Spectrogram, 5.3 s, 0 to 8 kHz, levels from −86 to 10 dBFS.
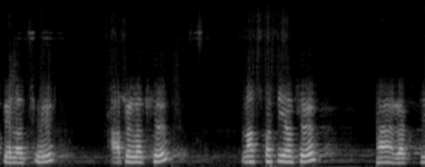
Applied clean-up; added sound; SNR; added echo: neural separator model SepFormer DNS4.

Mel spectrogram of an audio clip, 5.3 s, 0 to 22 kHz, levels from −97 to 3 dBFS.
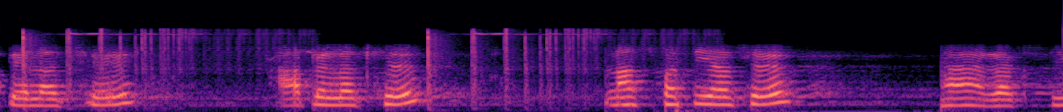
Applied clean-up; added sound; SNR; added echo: none; Coin (dropping); 17 dB; reverberation time 1.1 s.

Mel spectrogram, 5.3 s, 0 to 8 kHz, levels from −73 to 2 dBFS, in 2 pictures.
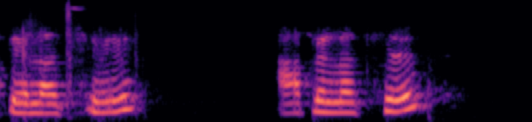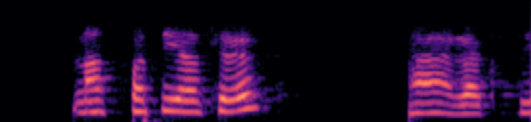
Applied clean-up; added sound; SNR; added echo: neural mask model DeepFilterNet 3.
